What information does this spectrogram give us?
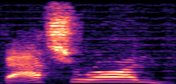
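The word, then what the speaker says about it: Vashyron: Just go on YouTube and type in Vacheron Dance, Resonance of Fate. Vacheron is spelled Vashhyron.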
